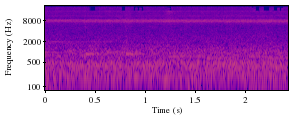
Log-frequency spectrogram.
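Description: A dense, steady buzz of many bees, continuous and even, close by with no talking.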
